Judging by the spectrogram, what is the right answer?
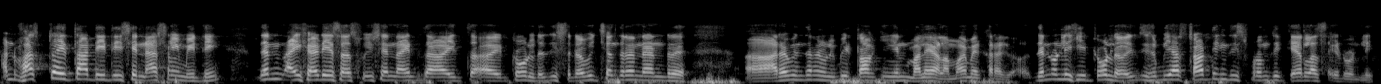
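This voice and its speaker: A man's voice: high-pitched, fairly quick, sharp tone, highs cut off. An older man with a Tamil accent giving informal remarks as he chairs an online meeting. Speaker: senior member chairing a medical association meeting. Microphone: video call. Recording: close, dry online meeting call audio.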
